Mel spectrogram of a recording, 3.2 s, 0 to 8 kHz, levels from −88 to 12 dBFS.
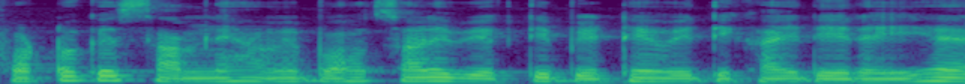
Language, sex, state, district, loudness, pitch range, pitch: Hindi, male, Assam, Sonitpur, -18 LUFS, 110-125 Hz, 115 Hz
